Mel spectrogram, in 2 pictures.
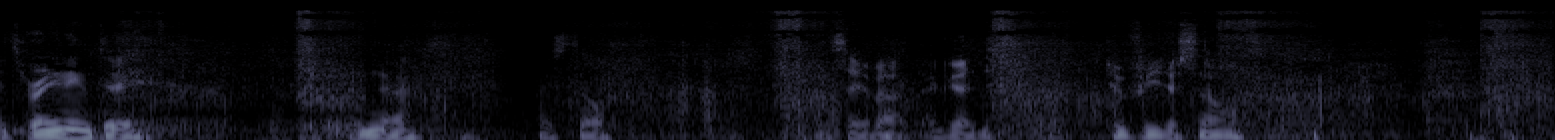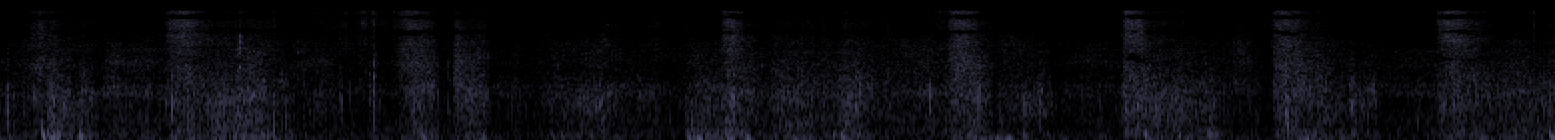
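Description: Footsteps crunch through snow close by.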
